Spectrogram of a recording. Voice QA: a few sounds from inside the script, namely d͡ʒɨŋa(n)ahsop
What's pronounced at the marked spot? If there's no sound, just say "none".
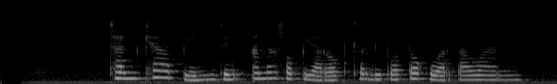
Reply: n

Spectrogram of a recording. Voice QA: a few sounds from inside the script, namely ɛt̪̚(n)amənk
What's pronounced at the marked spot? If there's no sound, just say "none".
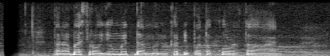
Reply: d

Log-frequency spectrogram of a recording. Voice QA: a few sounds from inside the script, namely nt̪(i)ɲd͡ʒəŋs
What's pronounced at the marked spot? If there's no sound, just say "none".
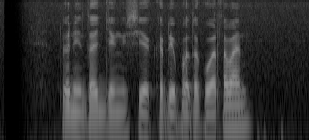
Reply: a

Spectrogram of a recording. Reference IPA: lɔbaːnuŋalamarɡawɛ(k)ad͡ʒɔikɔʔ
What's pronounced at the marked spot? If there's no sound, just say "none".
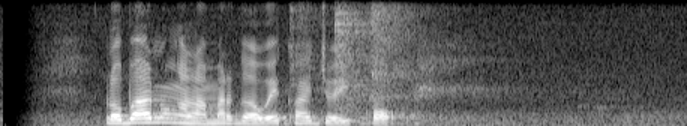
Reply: k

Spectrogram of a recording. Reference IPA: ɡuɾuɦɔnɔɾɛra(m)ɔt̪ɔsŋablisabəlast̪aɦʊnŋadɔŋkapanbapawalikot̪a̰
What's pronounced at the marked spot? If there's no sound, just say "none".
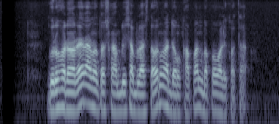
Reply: n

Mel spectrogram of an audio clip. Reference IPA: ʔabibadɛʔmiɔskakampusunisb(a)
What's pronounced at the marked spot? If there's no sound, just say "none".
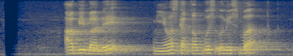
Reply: a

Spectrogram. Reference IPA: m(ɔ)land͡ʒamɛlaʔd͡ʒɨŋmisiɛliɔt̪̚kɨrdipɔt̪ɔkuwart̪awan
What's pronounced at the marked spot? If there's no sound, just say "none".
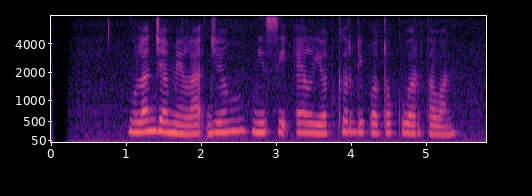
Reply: u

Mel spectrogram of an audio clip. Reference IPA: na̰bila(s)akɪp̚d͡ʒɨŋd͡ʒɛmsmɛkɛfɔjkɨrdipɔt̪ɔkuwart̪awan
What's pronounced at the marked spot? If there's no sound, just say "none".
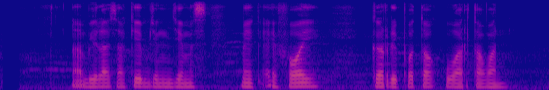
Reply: s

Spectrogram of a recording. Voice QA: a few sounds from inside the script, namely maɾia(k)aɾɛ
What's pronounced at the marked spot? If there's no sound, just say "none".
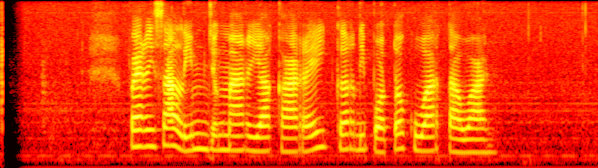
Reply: k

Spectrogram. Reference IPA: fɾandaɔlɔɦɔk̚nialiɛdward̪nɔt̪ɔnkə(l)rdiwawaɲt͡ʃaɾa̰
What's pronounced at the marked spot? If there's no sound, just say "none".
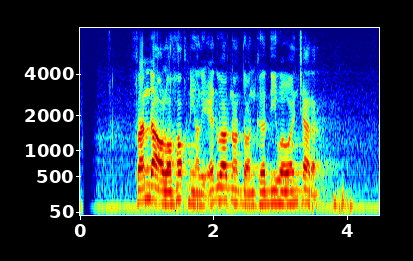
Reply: none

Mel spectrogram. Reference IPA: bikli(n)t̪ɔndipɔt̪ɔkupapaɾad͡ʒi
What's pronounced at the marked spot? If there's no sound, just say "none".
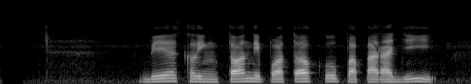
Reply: ŋ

